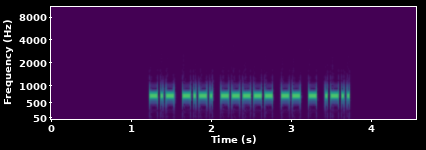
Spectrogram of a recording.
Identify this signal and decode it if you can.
Morse code, heard as a keyed tone, about 34 wpm, 700 Hz. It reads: KC0MTL
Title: USA Call Signs - 6 Characters - 2x Character Spacing - 35wpm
